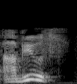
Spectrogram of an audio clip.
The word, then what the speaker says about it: abuse: さて、この夫が妻を殴ったり、親が子供を虐待したり、あるいは子供が年老いた親を虐待したりすることを英語でアビュースと言うそうです。 ABUSE と書いてアビュースと呼ぶんですね。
